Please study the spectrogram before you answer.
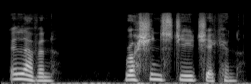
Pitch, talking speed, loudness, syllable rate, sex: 200 Hz, 70 wpm, -18 LUFS, 5.8 syllables/s, female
